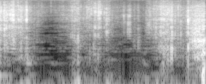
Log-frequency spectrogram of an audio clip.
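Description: Bubble wrap being pulled and unwrapped from a secret Santa gift holding a refrigerator penguin, a continuous run of crinkling, crackling rustles with small irregular pops, fairly loud and with no one talking.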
